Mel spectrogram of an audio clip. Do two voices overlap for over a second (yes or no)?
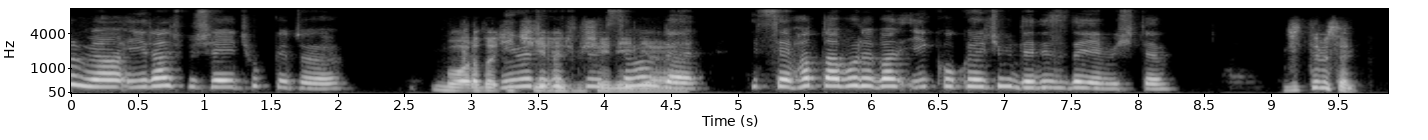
yes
